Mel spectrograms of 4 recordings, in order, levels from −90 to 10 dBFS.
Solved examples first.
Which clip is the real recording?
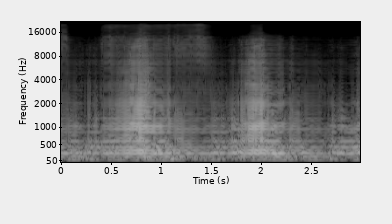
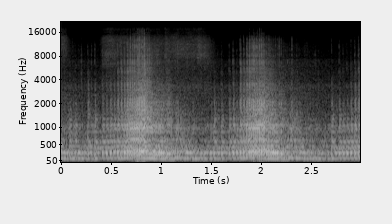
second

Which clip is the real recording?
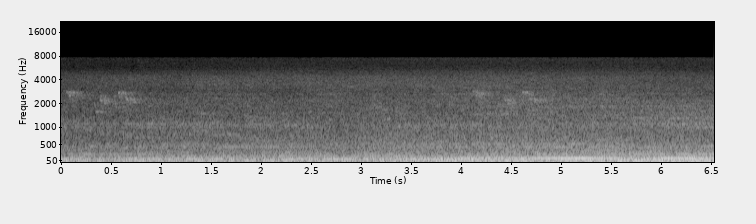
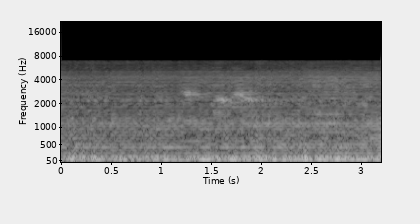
first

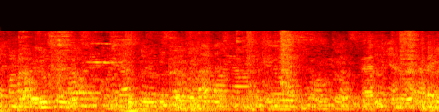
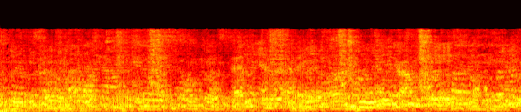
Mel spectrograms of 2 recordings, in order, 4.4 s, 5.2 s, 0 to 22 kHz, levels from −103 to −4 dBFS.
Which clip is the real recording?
first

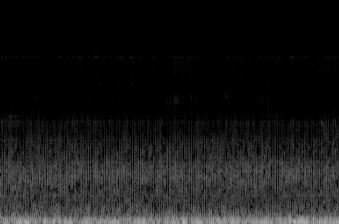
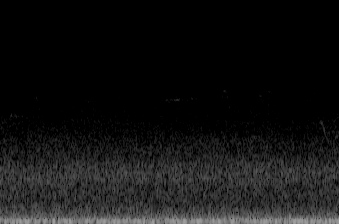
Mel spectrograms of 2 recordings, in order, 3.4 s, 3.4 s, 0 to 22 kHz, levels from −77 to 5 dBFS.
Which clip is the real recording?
second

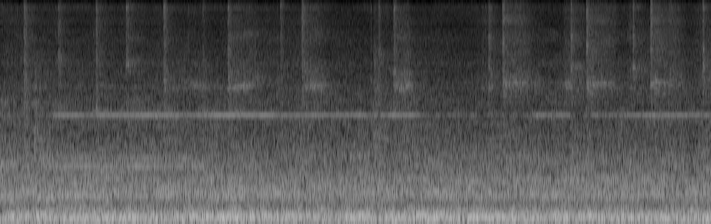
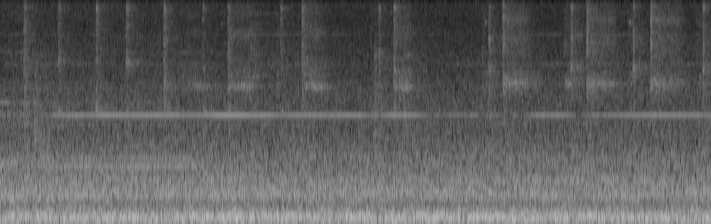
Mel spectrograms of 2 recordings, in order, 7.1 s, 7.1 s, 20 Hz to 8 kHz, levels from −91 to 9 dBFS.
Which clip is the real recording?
second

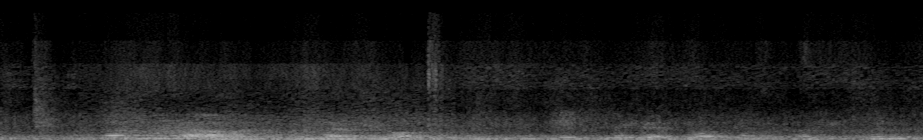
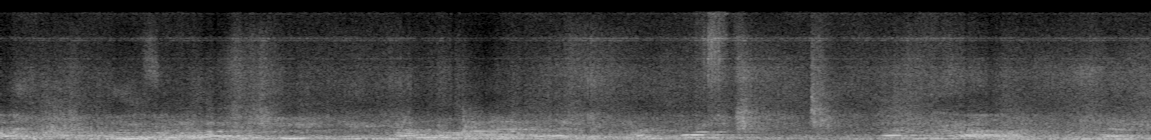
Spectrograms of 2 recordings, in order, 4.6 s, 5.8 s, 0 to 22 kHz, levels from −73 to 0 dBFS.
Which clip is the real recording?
first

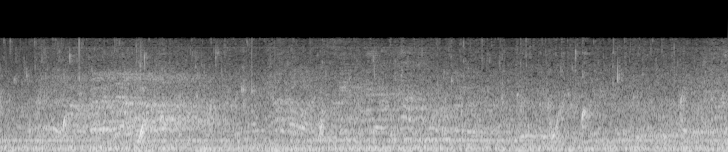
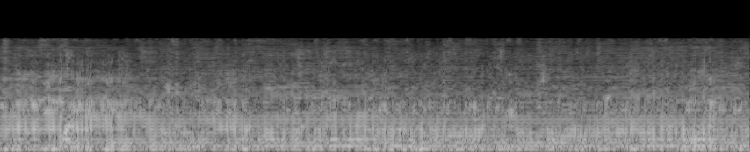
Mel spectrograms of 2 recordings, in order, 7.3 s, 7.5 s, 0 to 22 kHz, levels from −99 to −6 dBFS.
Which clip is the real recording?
first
